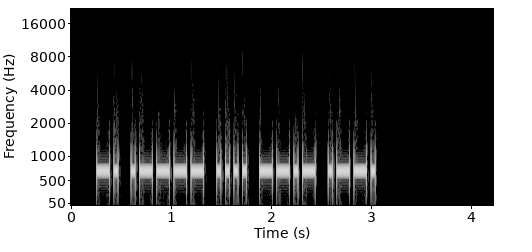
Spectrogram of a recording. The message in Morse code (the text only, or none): N1HQP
